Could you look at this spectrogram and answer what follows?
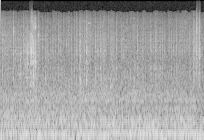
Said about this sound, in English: Trying to figure out what's rattling. Everything's rattling in this truck.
